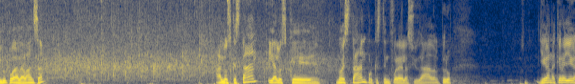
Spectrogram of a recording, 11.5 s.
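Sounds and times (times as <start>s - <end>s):
speech: 0.0s - 1.0s, 4.3s - 9.2s, 10.8s - 11.4s
audience applauding: 0.0s - 7.9s.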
